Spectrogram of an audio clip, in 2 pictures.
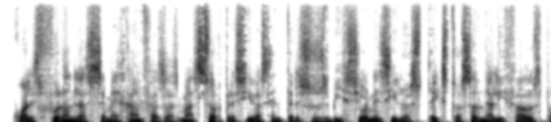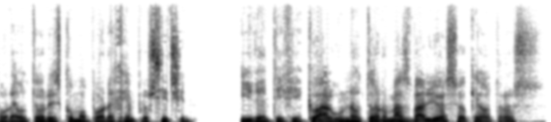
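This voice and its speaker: A man reading both the questions and the answers of an interview aloud in a measured, even voice-over. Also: on the low side, dry recording, clean studio sound. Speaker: voice-over reader of a written interview.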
